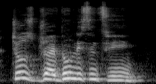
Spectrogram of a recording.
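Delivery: urgent, desperate, loud screamed shout. Speaker retelling what a woman kept shouting at him, retelling a shout. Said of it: "she kept shouting".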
